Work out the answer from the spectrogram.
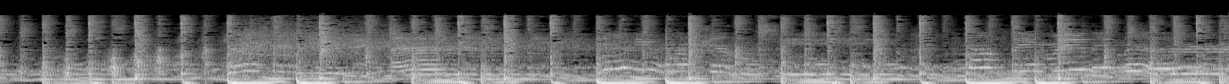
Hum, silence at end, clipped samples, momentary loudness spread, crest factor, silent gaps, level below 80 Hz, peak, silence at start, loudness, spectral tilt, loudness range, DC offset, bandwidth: none; 0 s; 0.2%; 7 LU; 10 dB; none; -14 dBFS; 0 dBFS; 0 s; -12 LUFS; -5 dB/octave; 1 LU; under 0.1%; 11 kHz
